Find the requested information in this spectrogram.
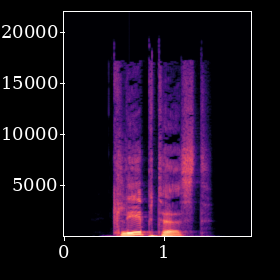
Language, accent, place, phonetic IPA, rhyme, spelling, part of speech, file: German, Germany, Berlin, [ˈkleːptəst], -eːptəst, klebtest, verb, De-klebtest.ogg
- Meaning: inflection of kleben: 1. second-person singular preterite 2. second-person singular subjunctive II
